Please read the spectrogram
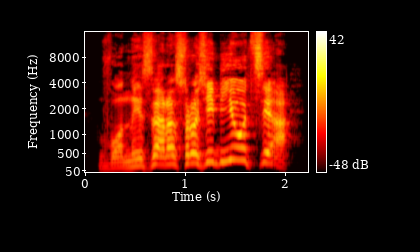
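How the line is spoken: Shouted. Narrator (Ukrainian): закричала Герміона

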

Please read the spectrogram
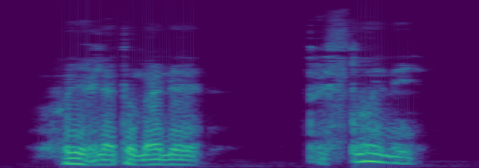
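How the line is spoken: Whispered question. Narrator (Ukrainian): спитав пошепки

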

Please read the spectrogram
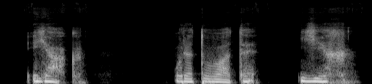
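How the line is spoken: Whispered. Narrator (Ukrainian): прошепотів Лето

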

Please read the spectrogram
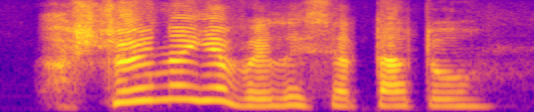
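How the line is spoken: Loud announcement. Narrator (Ukrainian): голосно повідомив Персі

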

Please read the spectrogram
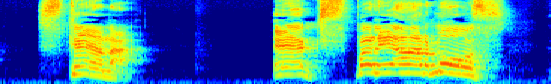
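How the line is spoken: Shout. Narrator (Ukrainian): закричав Гаррі

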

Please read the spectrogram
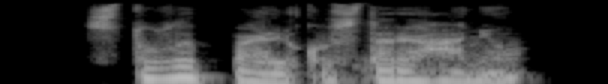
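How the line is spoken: Muttering. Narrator (Ukrainian): пробурмотів Кайнс

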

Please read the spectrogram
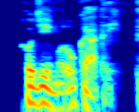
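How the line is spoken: Quiet. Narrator (Ukrainian): тихо промовив Стів

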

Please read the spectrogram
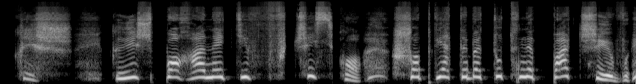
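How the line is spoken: Hissed. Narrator (Ukrainian): засичав він

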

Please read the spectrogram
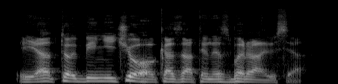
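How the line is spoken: Hoarse. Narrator (Ukrainian): хрипко мовив Муді

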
